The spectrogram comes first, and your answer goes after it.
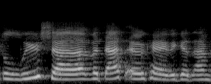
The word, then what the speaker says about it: Lucia: you so much brian you did pronounce my name wrong it's lucia but that's okay because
